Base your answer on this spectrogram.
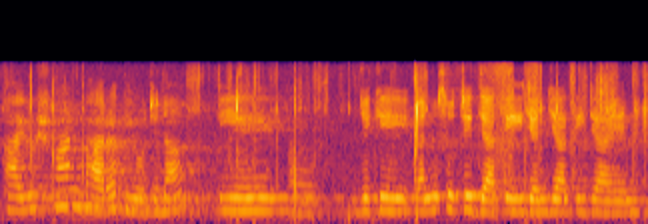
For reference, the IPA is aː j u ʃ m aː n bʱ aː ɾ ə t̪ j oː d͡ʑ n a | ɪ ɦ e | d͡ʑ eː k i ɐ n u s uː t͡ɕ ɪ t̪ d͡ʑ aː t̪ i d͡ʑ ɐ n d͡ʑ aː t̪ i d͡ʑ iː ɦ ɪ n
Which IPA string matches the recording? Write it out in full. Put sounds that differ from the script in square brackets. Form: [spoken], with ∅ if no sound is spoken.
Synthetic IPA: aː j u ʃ m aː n bʱ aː ɾ ə t̪ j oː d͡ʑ n a | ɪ ɦ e | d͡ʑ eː k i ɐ n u s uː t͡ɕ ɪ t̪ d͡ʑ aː t̪ i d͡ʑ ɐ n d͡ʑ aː t̪ i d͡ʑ [aː] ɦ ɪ n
